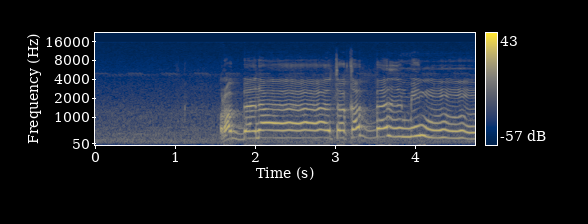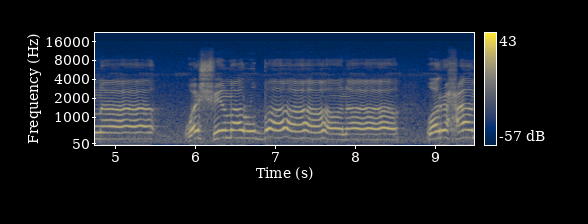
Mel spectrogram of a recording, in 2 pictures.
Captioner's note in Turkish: Arapça kuran okunuyor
